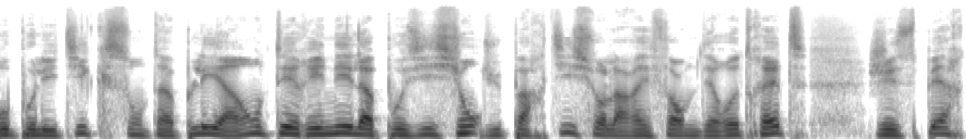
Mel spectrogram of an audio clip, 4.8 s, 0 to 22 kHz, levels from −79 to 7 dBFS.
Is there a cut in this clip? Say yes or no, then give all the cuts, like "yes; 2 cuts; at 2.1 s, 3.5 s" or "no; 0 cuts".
yes; 1 cut; at 2.4 s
